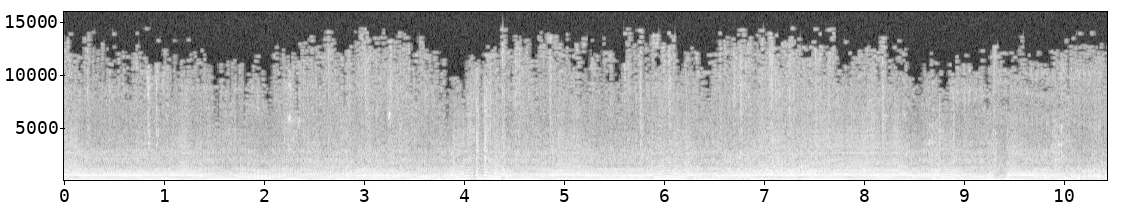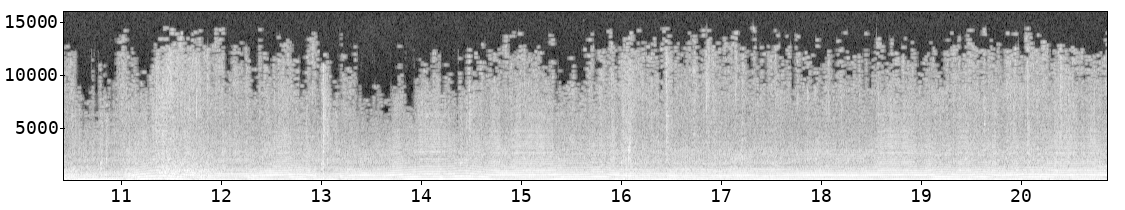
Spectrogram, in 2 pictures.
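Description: Tyres crunch and spray over loose gravel.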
